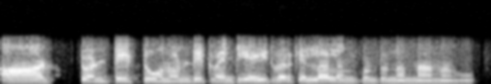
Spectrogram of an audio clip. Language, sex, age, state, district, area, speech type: Telugu, female, 18-30, Telangana, Mahbubnagar, urban, conversation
